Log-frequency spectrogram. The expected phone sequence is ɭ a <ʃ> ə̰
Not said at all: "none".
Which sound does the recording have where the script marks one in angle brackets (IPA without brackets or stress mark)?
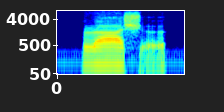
ʃ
